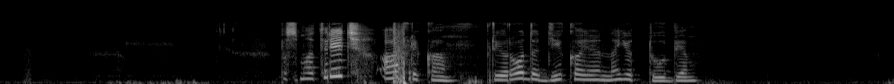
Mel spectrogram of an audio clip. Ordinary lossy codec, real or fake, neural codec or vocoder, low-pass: none; real; none; 7.2 kHz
